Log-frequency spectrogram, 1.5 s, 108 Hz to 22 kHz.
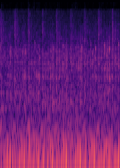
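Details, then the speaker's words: Abandoned 1959 Dodge Coronet with 2-speed push-button automatic, new plugs, wires, cap, rotor and points: low lumpy idle with steady tut-tut about five times a second on one side; misfire on that bank suspected. "Do you hear a misfire? It sounds like this side is running smooth, but I hear a tut tut tut tut tut tut tut tut. Yeah, I'm pretty sure we got a misfire on that side,"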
